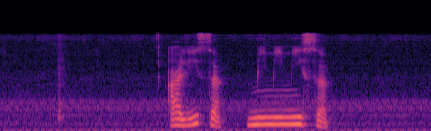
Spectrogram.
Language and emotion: Russian, neutral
